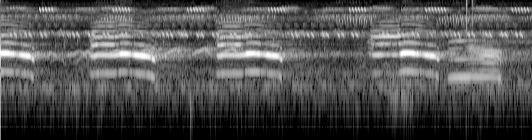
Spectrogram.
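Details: Indian peafowl wailing: a series of mewing, nasal calls with strong overtones, slightly rising then falling, about one per second and a half, over a faint steady high hiss.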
